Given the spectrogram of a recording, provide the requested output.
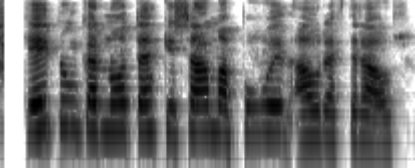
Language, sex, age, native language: Icelandic, female, 50-59, Icelandic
